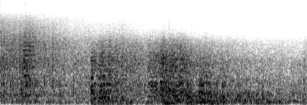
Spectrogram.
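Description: A loud, steady rumbling noise with no pitch, cut in abruptly, its high end slowly fading away.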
